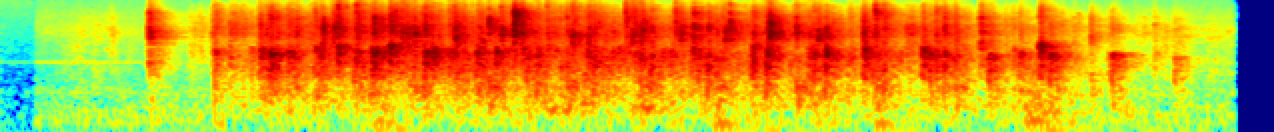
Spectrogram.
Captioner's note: applause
